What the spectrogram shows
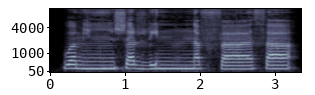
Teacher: فا پر کھڑا زبر ہے اس لیے اس کو 2 حرکات کھینچ کر پڑھیں گے۔ سا پر کھڑا زبر ہے، اسے بھی 2 حرکات کھینچ کر پڑھیں گے، اور سا کو نرمی کے ساتھ پڑھتے ہیں جیسے ذال کا مخرج ہوتا ہے۔ وَمِن شَرِّ النَّفَّاثَاتِ، آگے دیکھیے تا پر حرکت جلد پڑھیں گے۔ · فا پر تشدید ہے، فا کو سختی کے ساتھ پڑھیں گے اور پیچھے کے نون سے ملا کر پڑھیں گے۔ فا پر کھڑا زبر ہے اس لیے اس کو 2 حرکات کھینچ کر پڑھیں گے۔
